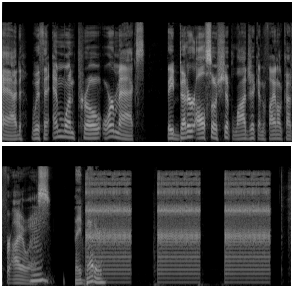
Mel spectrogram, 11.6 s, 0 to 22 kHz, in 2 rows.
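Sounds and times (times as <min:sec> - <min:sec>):
speech: 0:00.0 - 0:08.3
loud harsh electronic buzzer: 0:07.4 - 0:11.2.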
